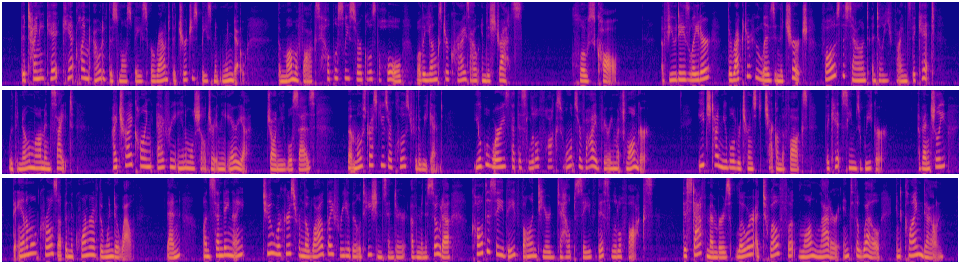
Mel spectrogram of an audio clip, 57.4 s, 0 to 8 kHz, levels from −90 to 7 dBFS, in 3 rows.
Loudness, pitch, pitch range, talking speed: -28 LUFS, 215 Hz, 185-260 Hz, 155 wpm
